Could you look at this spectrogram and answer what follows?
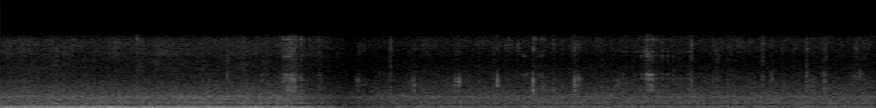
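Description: Hedgehogs chewing and crunching food from a dish, heard as faint scattered clicks. Under them is a low rumble that drops away about two seconds in.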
